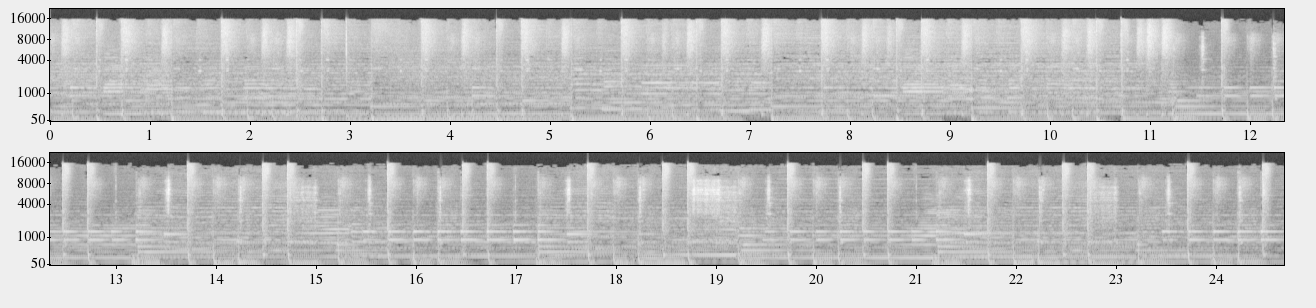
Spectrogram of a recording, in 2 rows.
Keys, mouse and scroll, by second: 0.3 KP_3, 1.2 Tab, 1.4 scroll down 3, 1.5 click, 1.9 middle click, 2.3-2.7 scroll up 2, 2.5 shift+middle click, 2.9-4.0 middle drag, 4.0 click, 4.4 KP_1, 4.5-4.8 scroll up 4, 5.0 Tab, 5.1 s, 5.7 KP_3, 6.0 g, 7.5 scroll down 3, 7.7 shift+middle click, 8.2-10.7 typing, 8.5 Tab, 8.7 click, 9.0 Tab, 11.0 Tab, 11.1 scroll down 1, 11.3-12.5 shift+middle drag, 12.5 drag, 12.8-13.1 middle drag, 13.1 Tab, 13.4 alt+z, 13.7 click, 14.1 l, 14.3 scroll up 3, 14.5 alt+z, 14.6 s, 15.6 KP_7, 15.8-16.2 scroll up 3, 16.0 shift+middle click, 16.9-17.4 scroll down 1, 17.4 g, 18.5 Tab, 18.8 click, 19.1 Tab, 19.4 alt+z, 19.8 click, 20.1 alt+z, 20.4 r, 21.4 click, 21.8 alt+z, 22.1 click, 22.4 alt+z, 22.6 r, 23.2 Tab, 23.5 click.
